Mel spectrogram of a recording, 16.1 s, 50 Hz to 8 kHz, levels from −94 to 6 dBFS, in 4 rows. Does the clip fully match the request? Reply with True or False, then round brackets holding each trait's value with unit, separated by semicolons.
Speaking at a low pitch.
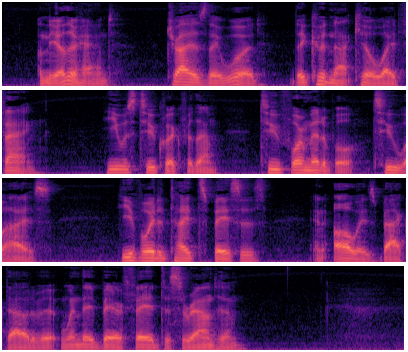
True (85 Hz)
